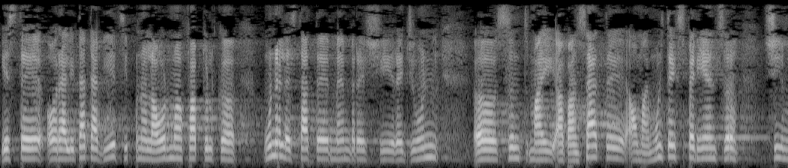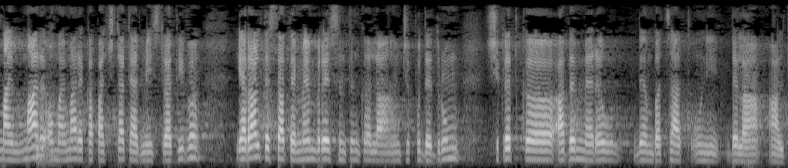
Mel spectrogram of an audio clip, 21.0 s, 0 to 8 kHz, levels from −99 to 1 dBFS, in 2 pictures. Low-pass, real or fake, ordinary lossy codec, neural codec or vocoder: 7.2 kHz; real; MP3, 64 kbps; none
